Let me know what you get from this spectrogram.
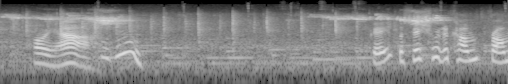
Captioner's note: canning line clanking and humming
